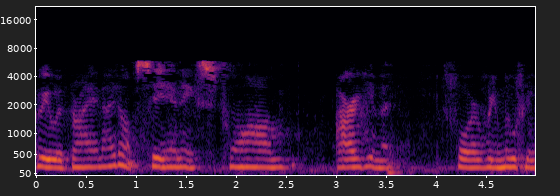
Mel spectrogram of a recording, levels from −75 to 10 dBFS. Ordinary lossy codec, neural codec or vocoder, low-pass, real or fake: MP3, 24 kbps; codec, 24 kHz, 3 kbps, HILCodec; 7.2 kHz; fake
